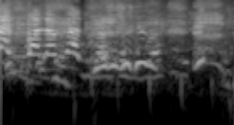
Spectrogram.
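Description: Young children talking and calling out in high voices, with a short lull about three quarters of the way through.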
